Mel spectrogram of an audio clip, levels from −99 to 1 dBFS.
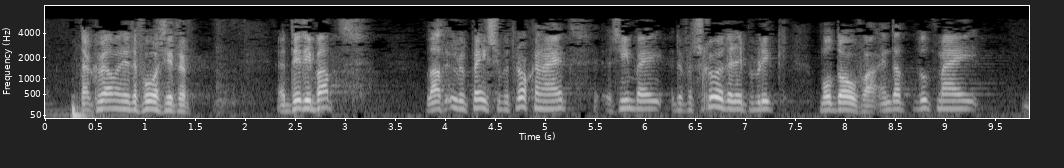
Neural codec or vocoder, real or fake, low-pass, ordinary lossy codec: none; real; 7.2 kHz; MP3, 24 kbps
